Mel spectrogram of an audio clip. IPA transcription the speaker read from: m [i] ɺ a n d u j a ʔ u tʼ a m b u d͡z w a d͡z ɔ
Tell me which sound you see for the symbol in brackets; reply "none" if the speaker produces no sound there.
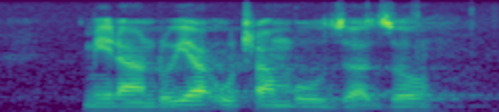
i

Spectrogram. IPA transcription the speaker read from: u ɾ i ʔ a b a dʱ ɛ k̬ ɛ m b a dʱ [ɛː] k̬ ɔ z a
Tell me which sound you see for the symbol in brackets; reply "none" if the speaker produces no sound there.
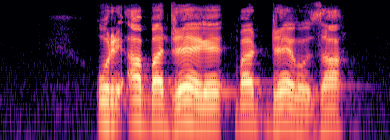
ɛ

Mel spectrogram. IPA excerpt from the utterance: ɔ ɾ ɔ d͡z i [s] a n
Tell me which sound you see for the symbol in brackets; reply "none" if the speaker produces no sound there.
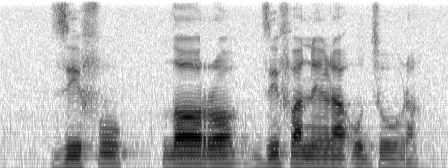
f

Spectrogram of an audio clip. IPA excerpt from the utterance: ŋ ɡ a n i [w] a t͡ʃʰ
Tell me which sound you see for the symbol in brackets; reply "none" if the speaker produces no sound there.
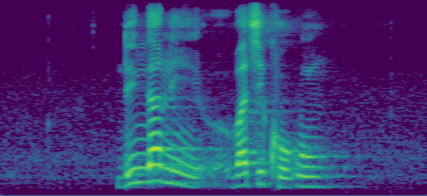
β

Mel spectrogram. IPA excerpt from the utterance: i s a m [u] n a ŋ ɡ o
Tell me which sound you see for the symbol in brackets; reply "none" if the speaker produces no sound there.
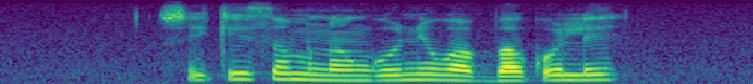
u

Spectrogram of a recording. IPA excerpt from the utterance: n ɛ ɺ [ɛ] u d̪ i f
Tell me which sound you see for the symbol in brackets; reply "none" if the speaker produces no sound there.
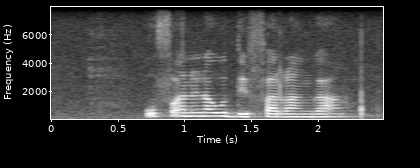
a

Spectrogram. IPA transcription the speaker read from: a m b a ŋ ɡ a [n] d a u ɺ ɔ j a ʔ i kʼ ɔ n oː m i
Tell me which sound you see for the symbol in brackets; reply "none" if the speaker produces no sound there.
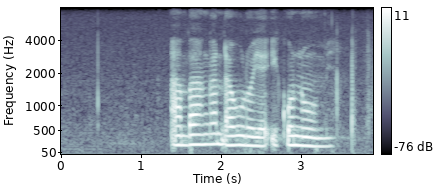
n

